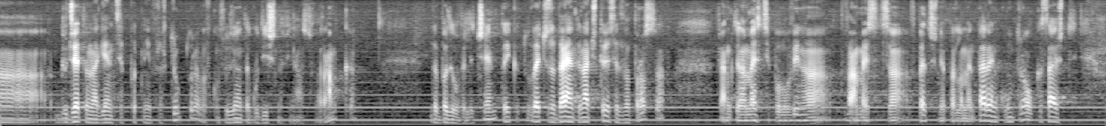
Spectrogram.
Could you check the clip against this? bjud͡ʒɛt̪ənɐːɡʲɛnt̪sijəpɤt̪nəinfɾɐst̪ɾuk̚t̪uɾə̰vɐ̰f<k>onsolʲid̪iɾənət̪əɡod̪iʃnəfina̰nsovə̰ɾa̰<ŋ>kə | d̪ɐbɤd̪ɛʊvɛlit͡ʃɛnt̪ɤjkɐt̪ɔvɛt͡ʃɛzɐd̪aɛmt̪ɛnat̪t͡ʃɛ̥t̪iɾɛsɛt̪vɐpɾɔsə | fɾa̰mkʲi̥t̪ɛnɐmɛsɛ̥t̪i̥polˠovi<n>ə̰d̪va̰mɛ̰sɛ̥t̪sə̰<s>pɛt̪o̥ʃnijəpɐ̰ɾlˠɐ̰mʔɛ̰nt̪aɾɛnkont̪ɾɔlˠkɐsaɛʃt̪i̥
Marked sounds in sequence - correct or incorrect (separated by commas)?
correct, incorrect, correct, incorrect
